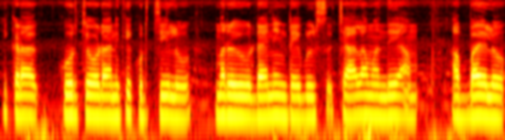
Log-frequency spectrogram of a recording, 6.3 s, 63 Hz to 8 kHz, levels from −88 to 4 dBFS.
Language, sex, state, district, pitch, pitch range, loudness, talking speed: Telugu, male, Andhra Pradesh, Sri Satya Sai, 145 Hz, 140-150 Hz, -17 LUFS, 85 wpm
